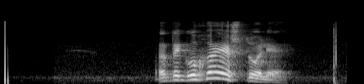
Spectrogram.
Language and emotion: Russian, angry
